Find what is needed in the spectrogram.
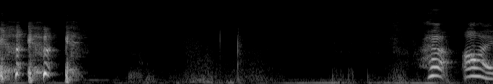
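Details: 10-year-old girl coughing while reading a story aloud and laughing: a short run of three quick coughs, then quiet breathing and a return to voice.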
